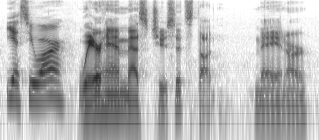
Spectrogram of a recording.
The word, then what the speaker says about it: Wareham: briggs who was born in wareham am i pronouncing it right yes you are wareham massachusetts thought may and our massachusetts listeners would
